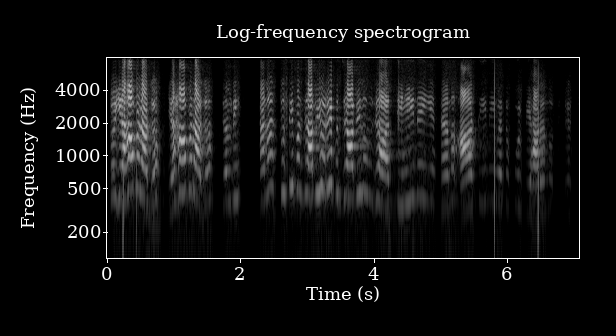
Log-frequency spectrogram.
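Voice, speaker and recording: A woman's voice: extremely high pitch, brisk, bright, forceful tone, poor audio. A young woman from Uttar Pradesh with an Uttar Pradesh accent, teaching a maths class online in a chatty, playful, teasing way. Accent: Uttar Pradesh Hindi. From Uttar Pradesh, India. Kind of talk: lively online class, Hindi-English mix.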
